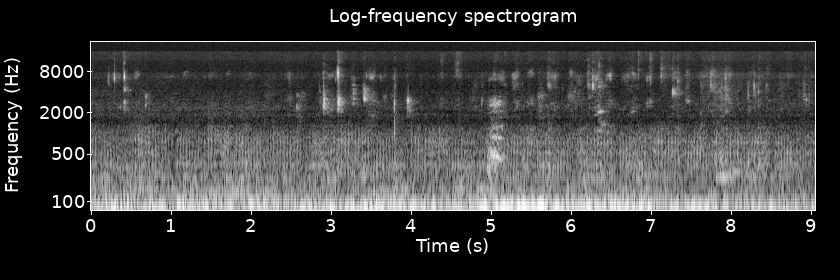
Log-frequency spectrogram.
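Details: Mother cat tending a queue of kittens, washing and feeding them; an even, deep purr pulses throughout, overlaid by faint licking and shuffling noises.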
